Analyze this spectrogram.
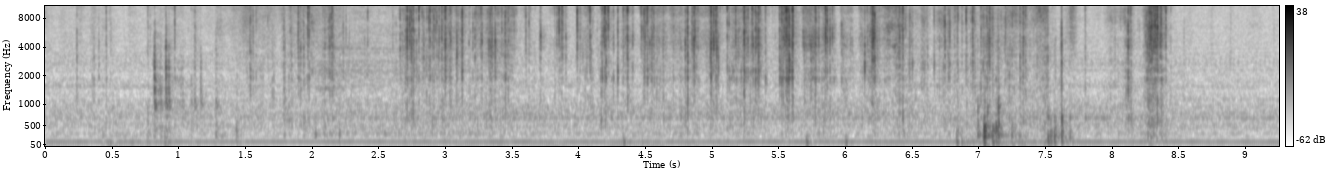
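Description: Thin clear plastic bag crinkling and crackling as it is handled and cut open with scissors, with a couple of duller knocks near the end; a steady low electrical hum underneath.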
